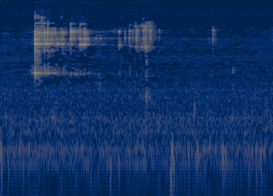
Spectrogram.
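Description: A man sips a drink from a glass.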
